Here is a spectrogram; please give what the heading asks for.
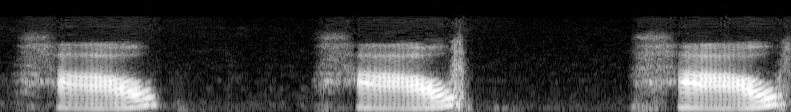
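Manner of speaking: "हाउ" held long and low with a lift at the end; first tone demo. Shown as a demonstration. Teacher shows how first tone would read, drawn out. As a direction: stretch हाउ out slowly from a low pitch. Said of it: "अगर हाउ पे first tone होती".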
